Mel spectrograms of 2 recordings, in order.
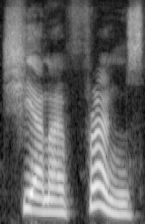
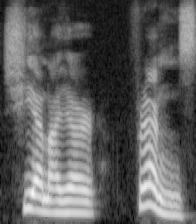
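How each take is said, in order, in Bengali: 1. 'are' শব্দের r ধ্বনিটি বাদ যায়। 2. 'are' শব্দের r ধ্বনিটি উচ্চারিত হয়। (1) "আর ব্রিটিশ আর বাদ" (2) "আমেরিকান ... ওরা রট উচ্চারণ করছে"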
